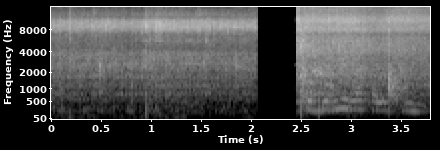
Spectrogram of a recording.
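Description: Chicken pieces frying in hot oil with ginger paste, curry leaves and green chillies, a loud close sizzle with stirring rattle, briefly cut to silence before the hiss returns.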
